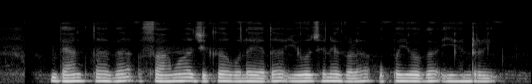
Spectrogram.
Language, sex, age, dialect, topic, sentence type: Kannada, male, 18-24, Northeastern, banking, question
